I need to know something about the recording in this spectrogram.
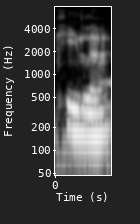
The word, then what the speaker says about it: Quilla: again this picture of mama cuellar pronounced quila in some places you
